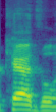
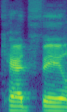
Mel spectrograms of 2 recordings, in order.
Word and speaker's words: Cadfael: we pick up with a monk named Brother Cadville. And yes, I looked it up. That is actually how you pronounce his name. It's not Cadfael or Cadfell.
